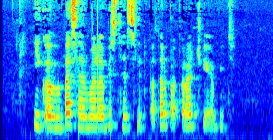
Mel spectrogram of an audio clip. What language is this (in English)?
Georgian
